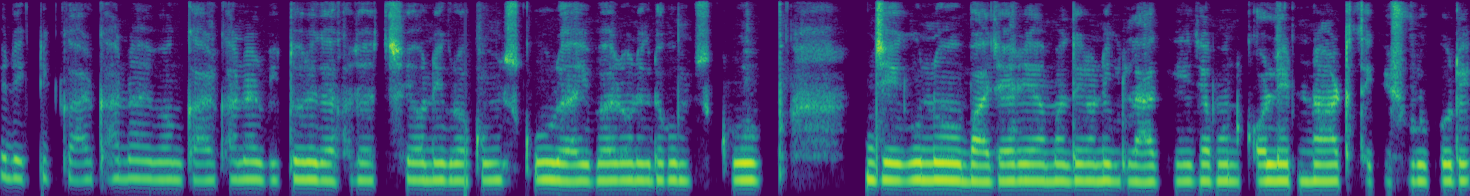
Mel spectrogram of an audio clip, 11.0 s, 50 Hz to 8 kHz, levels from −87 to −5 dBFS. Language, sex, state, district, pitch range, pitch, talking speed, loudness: Bengali, female, West Bengal, North 24 Parganas, 210-220 Hz, 215 Hz, 145 wpm, -21 LUFS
